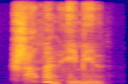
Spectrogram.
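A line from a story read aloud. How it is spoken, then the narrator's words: Excited whisper. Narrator (German): flüsterte Sophia aufgeregt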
